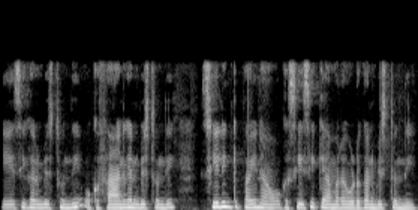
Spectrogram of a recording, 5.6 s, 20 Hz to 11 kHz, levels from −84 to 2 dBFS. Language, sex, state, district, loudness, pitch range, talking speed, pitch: Telugu, female, Telangana, Hyderabad, -16 LUFS, 170-190 Hz, 130 wpm, 180 Hz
